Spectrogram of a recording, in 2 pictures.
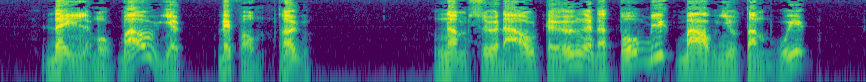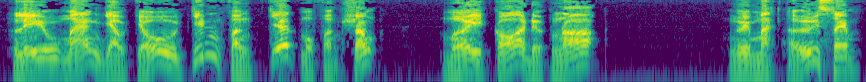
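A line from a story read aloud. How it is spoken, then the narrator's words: Stern voice. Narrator (Vietnamese): Một nhân thanh nghiêm giọng nói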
